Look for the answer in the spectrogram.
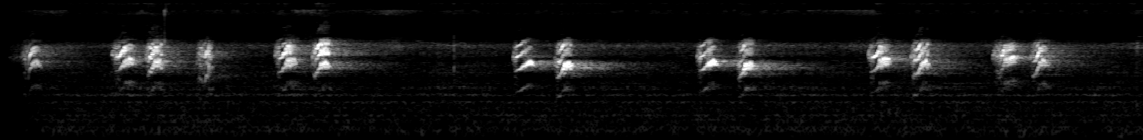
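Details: Bulbul baby birds being fed: thin, high squeaky double chirps repeated about every half second to one second, faint over a quiet background hiss.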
